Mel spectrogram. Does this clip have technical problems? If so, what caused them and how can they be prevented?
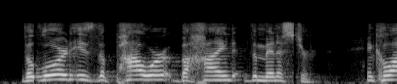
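Yes, there are lost AMR speech frames, each a single dropped 20 ms frame. At 0.34 to 0.43 s, just before "is the power behind", and at 2.93 to 2.98 s, after "the power behind the", the decoder papers over the gap with a brief dip or warble. Better radio coverage or stronger error protection would prevent it.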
